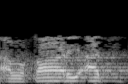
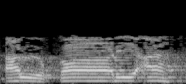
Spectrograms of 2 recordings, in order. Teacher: Al-qari'ah terakhirnya adalah ta marbutoh. Ta marbutoh apabila diwakafkan, disukun, berubah menjadi ha. · Shown in: second take · Jangan al-qari'at.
